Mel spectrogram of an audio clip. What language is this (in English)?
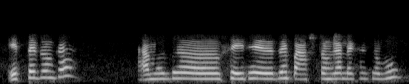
Odia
